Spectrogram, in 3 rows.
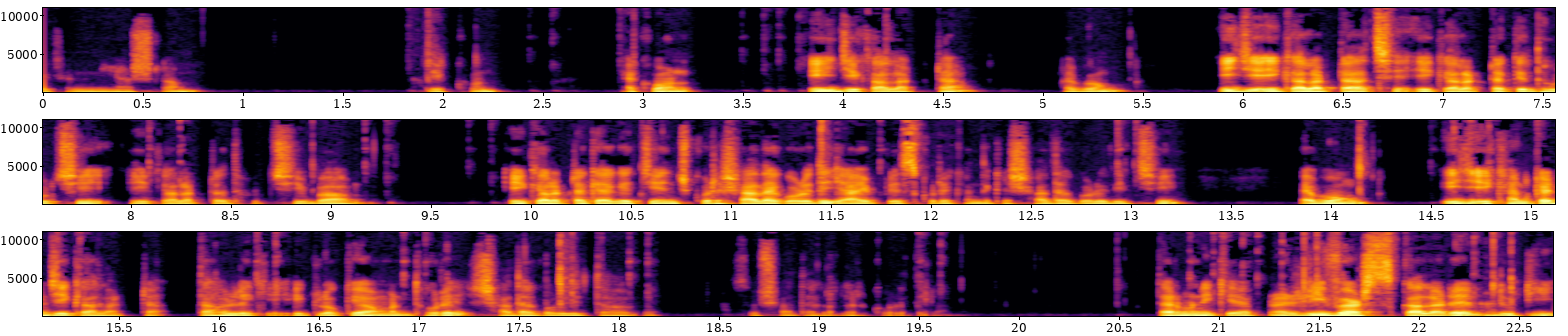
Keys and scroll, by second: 11.1 i, 17.8 i.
